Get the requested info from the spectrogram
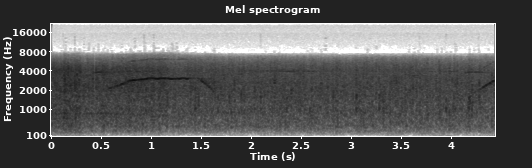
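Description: Studio audience applauding an entrance on an old radio broadcast recording, a steady clatter of hands with a whistle that rises, holds and falls about a second in.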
